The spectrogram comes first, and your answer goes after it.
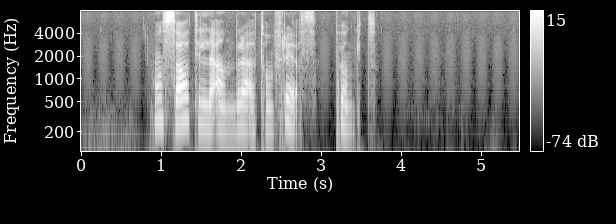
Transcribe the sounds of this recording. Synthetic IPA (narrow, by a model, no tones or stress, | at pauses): hʊnsɑːt̪ʰɪld̪ɛ̰ʔand̪ɾaat̪hʊnfɾḛːs | pʰɵŋkt̪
